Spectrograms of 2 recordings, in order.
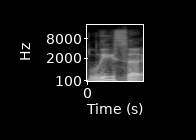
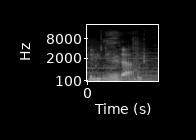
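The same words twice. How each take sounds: First: It starts with an English L sound. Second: It starts with a sound between L and R. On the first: The speaker calls it wrong. "it's not Lisa" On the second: The speaker calls it right. "the Japanese R is between the English L and the English R"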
